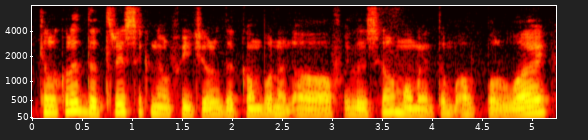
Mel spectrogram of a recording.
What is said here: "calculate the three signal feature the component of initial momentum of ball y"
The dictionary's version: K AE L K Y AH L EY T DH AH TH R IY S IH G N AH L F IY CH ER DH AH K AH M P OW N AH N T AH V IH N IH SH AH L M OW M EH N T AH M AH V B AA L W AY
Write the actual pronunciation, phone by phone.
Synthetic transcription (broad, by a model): K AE L K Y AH L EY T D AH T R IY S IH G N AH L F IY CH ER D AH K AH M P OW N AH N T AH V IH L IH S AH L M OW M EH N T AH M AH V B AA L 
